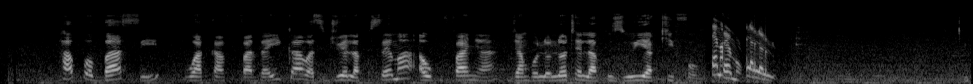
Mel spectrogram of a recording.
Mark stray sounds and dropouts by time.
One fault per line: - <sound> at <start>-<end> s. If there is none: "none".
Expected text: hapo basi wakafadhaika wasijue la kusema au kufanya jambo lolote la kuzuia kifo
- chirp at 7.1-7.8 s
